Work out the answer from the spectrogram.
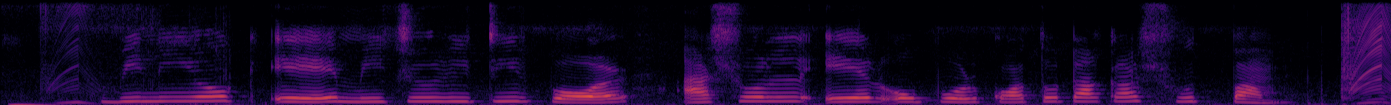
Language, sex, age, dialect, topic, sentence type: Bengali, male, 18-24, Rajbangshi, banking, question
